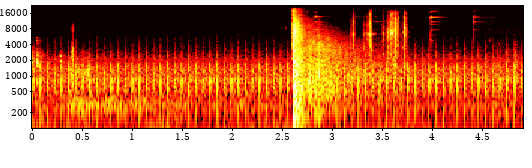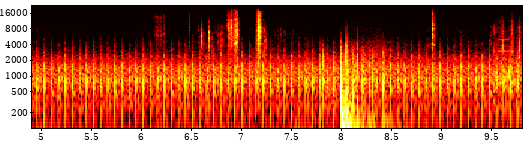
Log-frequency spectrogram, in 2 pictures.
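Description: Machine gun fire in the Squad military shooter game rattles in a continuous, rapid stream of evenly spaced shots, with two louder, sharper blasts standing out. The sound is close, dense and steady, and no one speaks.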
